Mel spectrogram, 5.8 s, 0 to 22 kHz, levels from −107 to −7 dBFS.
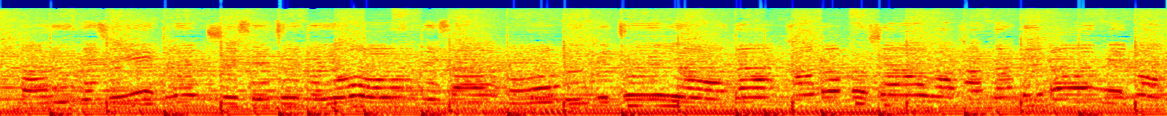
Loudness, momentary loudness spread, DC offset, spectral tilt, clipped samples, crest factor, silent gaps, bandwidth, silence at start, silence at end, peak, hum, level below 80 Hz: -11 LUFS; 2 LU; under 0.1%; -4.5 dB/octave; under 0.1%; 10 dB; none; 16.5 kHz; 0 s; 0 s; 0 dBFS; none; -20 dBFS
